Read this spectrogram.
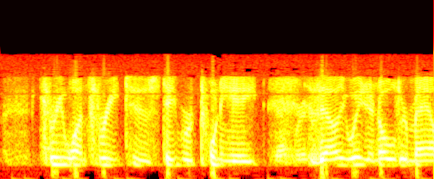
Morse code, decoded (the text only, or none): none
